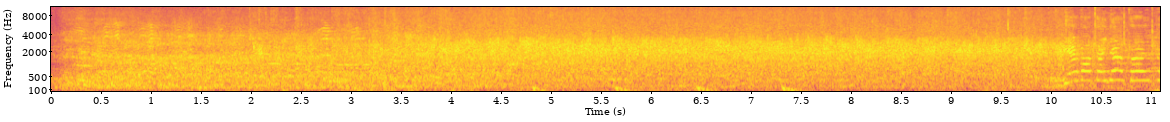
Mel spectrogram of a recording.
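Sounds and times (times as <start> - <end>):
audience applauding: 0.0 - 11.0
low drum beat: 4.0 - 8.0.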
